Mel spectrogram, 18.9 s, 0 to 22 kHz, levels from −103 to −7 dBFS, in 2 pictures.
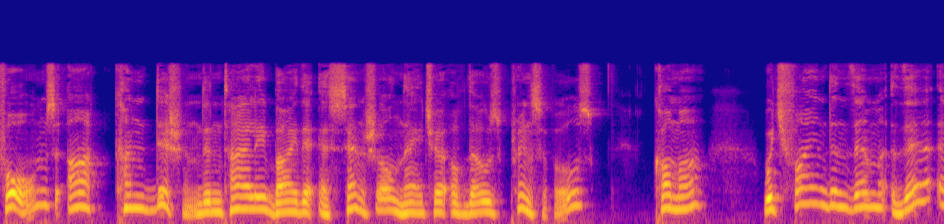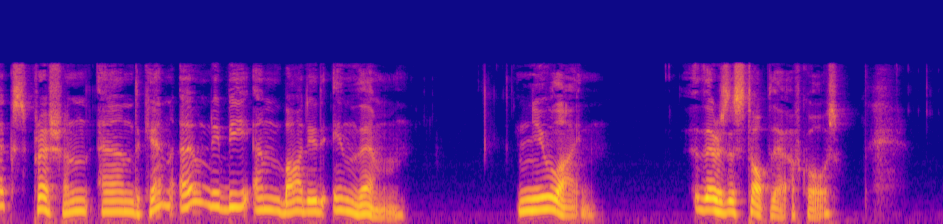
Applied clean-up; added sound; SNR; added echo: none; none; none; none.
